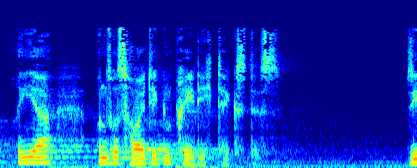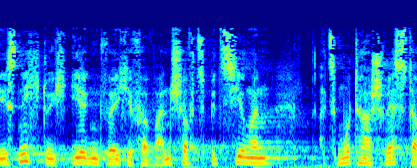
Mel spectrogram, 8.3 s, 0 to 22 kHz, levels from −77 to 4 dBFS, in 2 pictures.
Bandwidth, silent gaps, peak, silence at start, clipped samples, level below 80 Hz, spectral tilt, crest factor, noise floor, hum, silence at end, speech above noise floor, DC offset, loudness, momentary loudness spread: 11.5 kHz; none; -6 dBFS; 0 s; under 0.1%; -48 dBFS; -4 dB/octave; 16 dB; -51 dBFS; none; 0 s; 30 dB; under 0.1%; -21 LUFS; 13 LU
